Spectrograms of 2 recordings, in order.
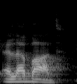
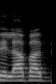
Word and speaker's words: Allahabad: I would interchangeably say Allahabad, Allahabad because you know Allahabad is the uh, Hindi and in Urdu pronunciation, and Allahabad is how it's written in uh, English.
